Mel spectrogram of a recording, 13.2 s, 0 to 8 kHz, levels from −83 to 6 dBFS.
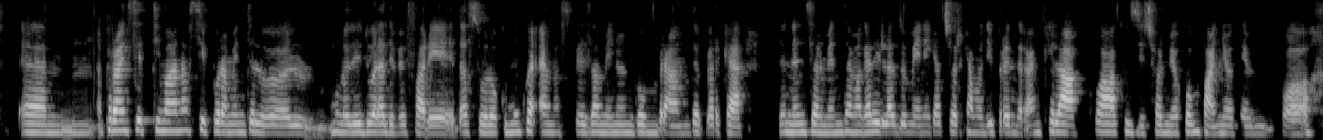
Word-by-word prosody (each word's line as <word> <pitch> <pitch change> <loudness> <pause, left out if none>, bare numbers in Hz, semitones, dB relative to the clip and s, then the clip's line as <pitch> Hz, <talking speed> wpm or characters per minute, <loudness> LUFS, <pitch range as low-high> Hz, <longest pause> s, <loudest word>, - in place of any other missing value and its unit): ehm, 180 -1 0
però 215 -1 +6
in 215 - +2
settimana 215 -1 +1
sicuramente 200 -2 -1
lo 185 -2 +1
uhm, 170 - -2
uno 190 -2 -1
dei 185 +1 +3
2 185 0 +2
la 185 0 +4
deve 180 0 -4
fare 165 -2 +1
da 180 - -2
solo. 175 -1 0
Comunque 190 +3 -1
è - - +1
una 180 0 -7
spesa 185 +1 -2
meno 180 0 -3
ingombrante, 175 0 -1
perché, 175 -2 +1 0.3
tendenzialmente, 185 0 -1
magari 185 +2 +2
la 180 -1 +3
domenica 180 0 -5
cerchiamo 185 -2 -4
di 185 +2 -3
prendere 180 -2 -2
anche 185 +4 -3
l'acqua, 180 0 +6
così 180 -4 -6
c'ho 180 +3 -4
il 180 - -3
mio 175 0 -3
compagno 175 -4 -1
che 165 - -9
è - - -8
un 155 +9 -13
po' - - +1
180 Hz, 180 wpm, -25 LUFS, 175-190 Hz, 0.3 s, però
